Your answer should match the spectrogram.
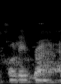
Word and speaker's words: Colibra: and that's the reason why we name it Colibra as well, because it rhymes with collaboration, although the real meaning of it is actually a hummingbird in English.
